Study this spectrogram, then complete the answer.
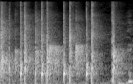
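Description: A few people clap to welcome a guest at a small pub-style studio set, sharp close hand claps in an uneven quick patter over little more than a second.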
